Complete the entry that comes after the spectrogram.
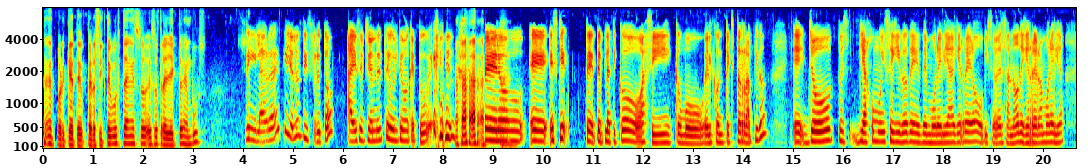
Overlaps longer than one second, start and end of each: none

